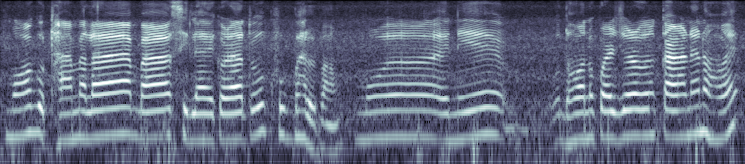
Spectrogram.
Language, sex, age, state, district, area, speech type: Assamese, female, 60+, Assam, Jorhat, urban, spontaneous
